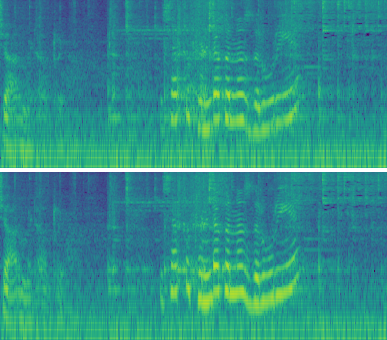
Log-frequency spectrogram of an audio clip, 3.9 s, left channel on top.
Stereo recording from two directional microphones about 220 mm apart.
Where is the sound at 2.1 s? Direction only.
35° right (ahead or behind).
